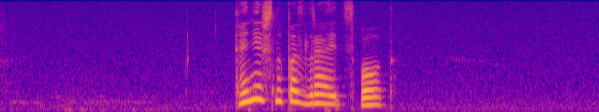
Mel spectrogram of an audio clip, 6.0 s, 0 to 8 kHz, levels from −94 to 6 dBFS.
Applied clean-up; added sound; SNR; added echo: none; none; none; none.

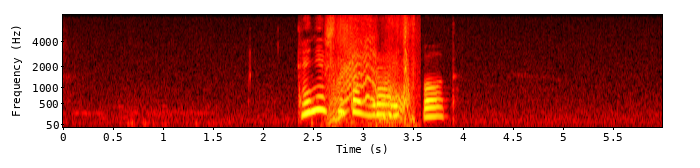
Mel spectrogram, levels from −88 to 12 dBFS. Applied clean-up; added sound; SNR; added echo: none; Zipper (clothing); -1 dB; none.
